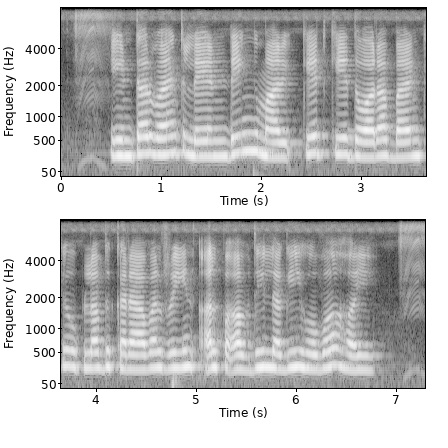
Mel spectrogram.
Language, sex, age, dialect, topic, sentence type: Magahi, female, 18-24, Central/Standard, banking, statement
